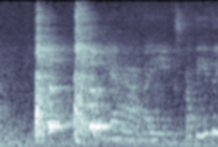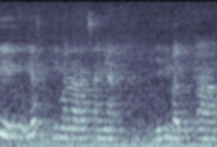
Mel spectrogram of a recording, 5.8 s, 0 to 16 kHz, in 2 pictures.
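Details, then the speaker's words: Voluntary effective cough by an adult woman coached by a nurse, to be done after inhalation therapy: three breaths (in through nose 4 s, hold 2 s, out through mouth 8 s), the third held 2 s, then two forceful coughs followed by soft talk. "Ibu, tadi sudah saya ajarkan ya terkait dengan batuk efektif. Nanti bisa ibu lakukan ketika setelah inhalasi."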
